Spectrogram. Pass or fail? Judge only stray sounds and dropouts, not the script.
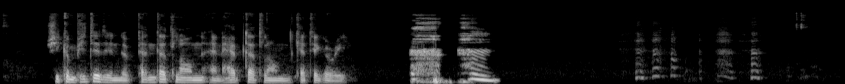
fail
